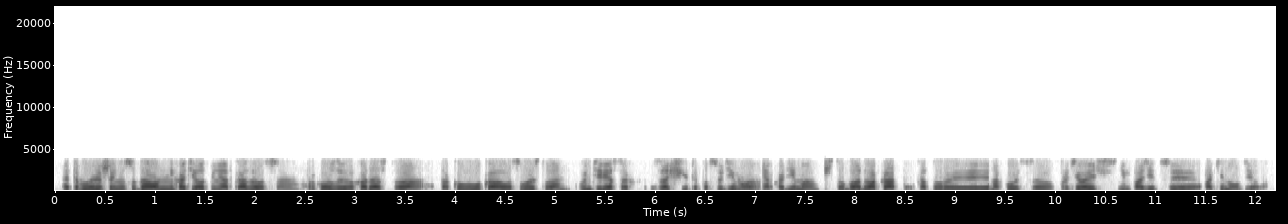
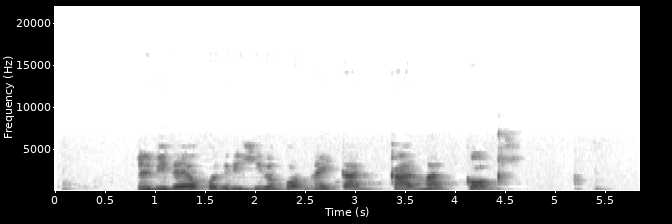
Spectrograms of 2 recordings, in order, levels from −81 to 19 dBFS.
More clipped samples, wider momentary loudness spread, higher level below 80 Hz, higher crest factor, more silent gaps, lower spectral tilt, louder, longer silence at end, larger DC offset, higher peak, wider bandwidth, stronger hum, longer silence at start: neither; about the same, 9 LU vs 11 LU; about the same, -62 dBFS vs -64 dBFS; about the same, 18 dB vs 18 dB; neither; first, -11 dB/octave vs -6.5 dB/octave; about the same, -19 LUFS vs -18 LUFS; second, 0.15 s vs 1.35 s; neither; about the same, 0 dBFS vs -2 dBFS; second, 3.9 kHz vs 7.4 kHz; neither; second, 0.1 s vs 0.85 s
